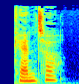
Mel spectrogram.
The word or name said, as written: kantor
